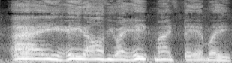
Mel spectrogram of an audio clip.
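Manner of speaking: put-on high-pitched, slow, angry and hurt child outburst. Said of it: "then he gets angry again".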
